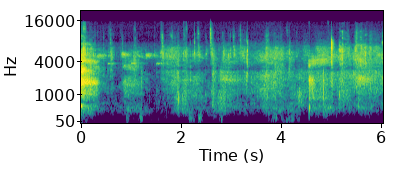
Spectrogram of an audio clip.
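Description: Footsteps in snow: a series of short, quiet crunches at an irregular pace.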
